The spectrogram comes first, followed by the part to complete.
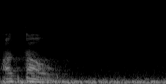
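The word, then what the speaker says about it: أتوا: So when you have a weak letter ya in the beginning, we drop and we just pronounce ataw.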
